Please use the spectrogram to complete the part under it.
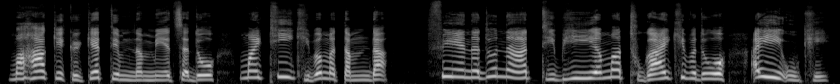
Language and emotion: Manipuri, angry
